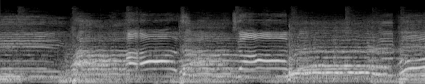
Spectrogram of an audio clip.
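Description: Gospel worship singing by a small group of a woman and men singing together into microphones, in long held notes that waver.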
